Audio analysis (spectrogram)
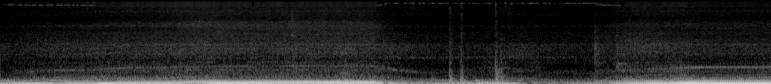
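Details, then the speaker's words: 2002 Honda CR-V AWD automatic shifted into reverse under load: steady idle rumble, then the note drops and sharp knocks or a kick pop through. The transmission mount is destroyed. "now watch when i put it back in reverse if you heard that kick that is an indication there that you have a bad mount"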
